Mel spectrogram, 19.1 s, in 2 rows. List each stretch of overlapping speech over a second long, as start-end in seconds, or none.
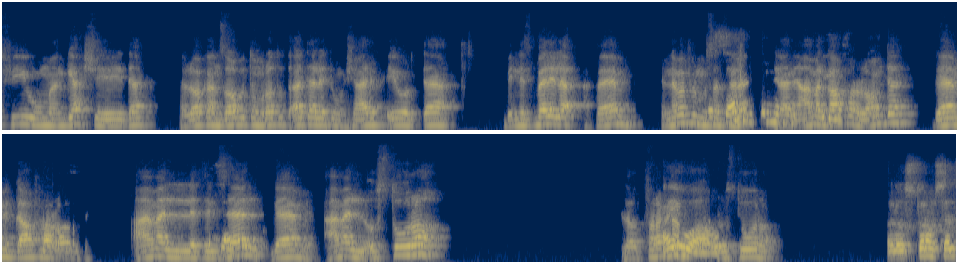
7.1-8.5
